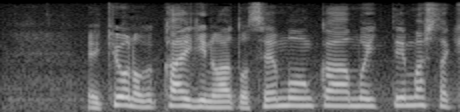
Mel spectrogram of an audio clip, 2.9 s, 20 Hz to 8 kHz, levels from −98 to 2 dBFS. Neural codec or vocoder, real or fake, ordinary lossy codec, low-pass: none; real; none; 7.2 kHz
